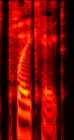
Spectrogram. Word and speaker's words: placate: The next verb is placate. This word has 2 syllables, and the stress is on that first syllable.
